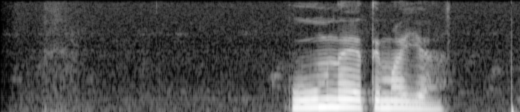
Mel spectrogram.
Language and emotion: Russian, positive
